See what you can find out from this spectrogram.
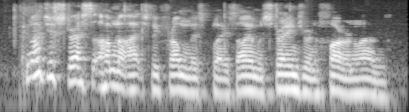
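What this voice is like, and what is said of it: Leicestershire English accent. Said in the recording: “accent is a little different to ours ... You're from here, Leicestershire.”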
